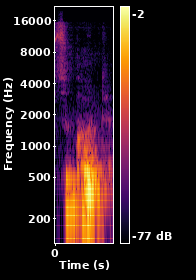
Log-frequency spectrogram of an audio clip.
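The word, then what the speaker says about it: Sukkot: Say it in Hebrew. Um sukot. Sukot. That's how we say it.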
